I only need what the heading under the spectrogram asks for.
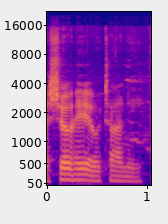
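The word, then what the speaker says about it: Shohei Ohtani: 2021 it was oh sh how are you pronouncing that okay okay yeah show hey otani yeah tony he was he was a good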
